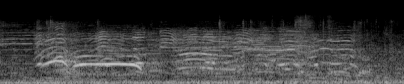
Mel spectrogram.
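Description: Spectators yelling and cheering for a softball hit: one long held shout about half a second in, then several voices calling out over each other.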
